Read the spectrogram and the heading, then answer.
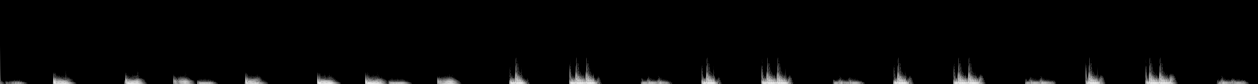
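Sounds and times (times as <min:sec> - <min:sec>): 
deep house bassline: 0:03.2 - 0:06.0, 0:07.0 - 0:07.9, 0:08.5 - 0:12.4.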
